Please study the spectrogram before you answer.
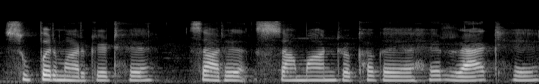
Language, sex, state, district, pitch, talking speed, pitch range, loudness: Hindi, female, Bihar, Patna, 195 Hz, 110 wpm, 190-205 Hz, -20 LUFS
